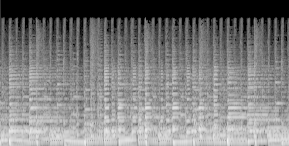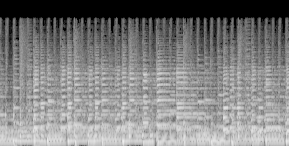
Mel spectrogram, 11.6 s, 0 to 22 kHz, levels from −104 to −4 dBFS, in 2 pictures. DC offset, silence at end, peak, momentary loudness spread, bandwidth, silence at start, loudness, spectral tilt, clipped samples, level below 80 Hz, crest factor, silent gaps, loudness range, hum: under 0.1%; 0 s; -2 dBFS; 3 LU; 14 kHz; 0 s; -18 LUFS; -5.5 dB/octave; under 0.1%; -28 dBFS; 16 dB; none; 1 LU; none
